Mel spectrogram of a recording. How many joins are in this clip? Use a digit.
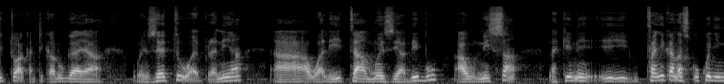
0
